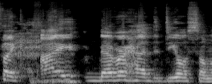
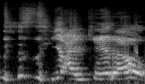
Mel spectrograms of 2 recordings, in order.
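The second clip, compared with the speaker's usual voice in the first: high, giggly words breaking into laughter; 7 semitones higher than usual. Playing a character who can't stop laughing at a stalker: laughing while talking. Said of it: "just laughing like".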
